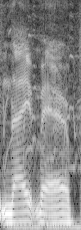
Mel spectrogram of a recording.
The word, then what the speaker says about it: NGHTMRE: It's at Nightmare, but it's spelled N-G-H-T-M-R-E.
